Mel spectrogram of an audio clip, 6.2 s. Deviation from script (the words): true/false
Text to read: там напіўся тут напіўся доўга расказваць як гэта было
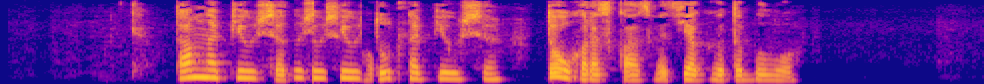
true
